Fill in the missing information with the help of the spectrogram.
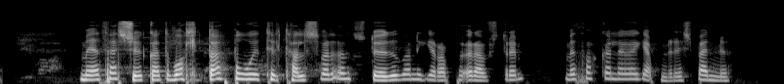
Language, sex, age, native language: Icelandic, female, 50-59, Icelandic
